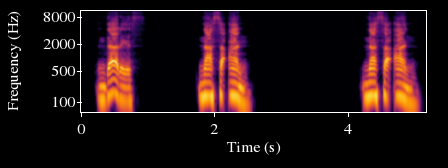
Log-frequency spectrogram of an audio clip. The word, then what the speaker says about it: nasaan: Word for word, it's nasaan ka na. Nasaan ka na. Nasaan ka na. The first word is nasaan. Nasaan. Nasaan. Nasaan is spelled as N-A-S-A-A-N.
